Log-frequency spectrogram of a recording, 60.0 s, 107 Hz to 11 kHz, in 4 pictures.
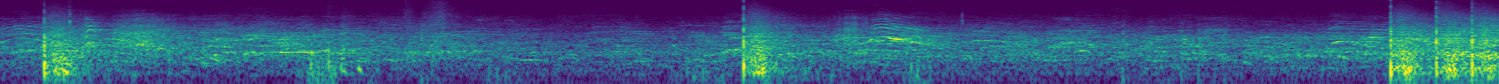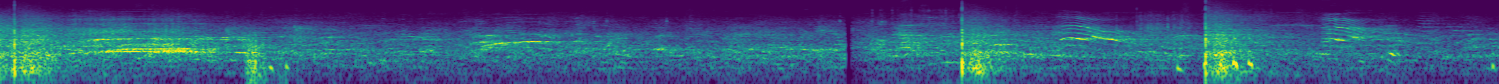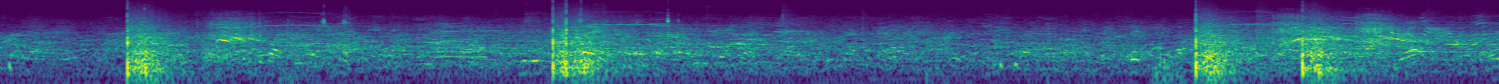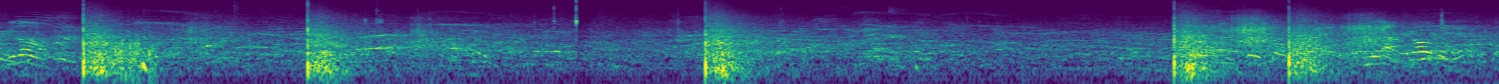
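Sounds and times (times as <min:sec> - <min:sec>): crowd voices: 0:00.0 - 0:59.9
sharp firework bang: 0:00.4 - 0:01.0, 0:07.4 - 0:08.6, 0:13.9 - 0:15.7, 0:24.6 - 0:25.2, 0:27.0 - 0:27.7, 0:31.2 - 0:32.4, 0:41.9 - 0:43.7, 0:45.8 - 0:46.7, 0:48.0 - 0:48.5, 0:52.0 - 0:52.6, 0:56.7 - 0:58.6.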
